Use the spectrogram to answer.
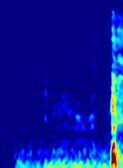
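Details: Single short, muffled cough from someone choking on candy while trying to stay quiet in an office cubicle, over a low room hum.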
